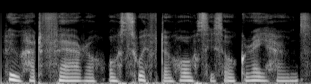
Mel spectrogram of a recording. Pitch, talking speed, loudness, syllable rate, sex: 170 Hz, 155 wpm, -19 LUFS, 4.2 syllables/s, female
